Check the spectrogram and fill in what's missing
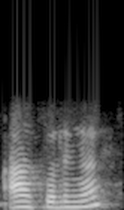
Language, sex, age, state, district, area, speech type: Tamil, female, 30-45, Tamil Nadu, Tirupattur, rural, conversation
